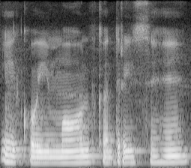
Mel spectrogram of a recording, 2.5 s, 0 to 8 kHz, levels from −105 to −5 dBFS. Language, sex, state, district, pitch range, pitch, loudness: Hindi, male, Jharkhand, Deoghar, 100-110 Hz, 105 Hz, -17 LUFS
